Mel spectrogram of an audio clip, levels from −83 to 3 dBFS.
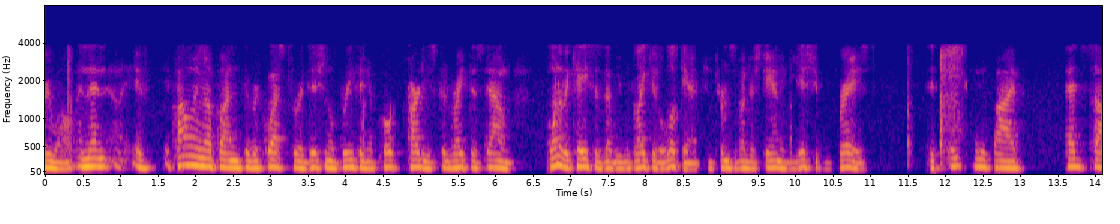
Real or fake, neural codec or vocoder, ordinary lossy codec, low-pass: real; none; AAC, 16 kbps; 7.2 kHz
